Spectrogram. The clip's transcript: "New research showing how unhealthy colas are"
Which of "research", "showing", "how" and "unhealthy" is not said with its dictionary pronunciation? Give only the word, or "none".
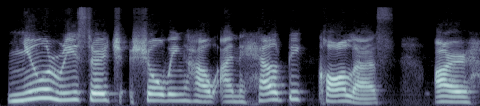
unhealthy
